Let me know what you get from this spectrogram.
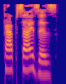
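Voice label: "capsizes", English, British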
